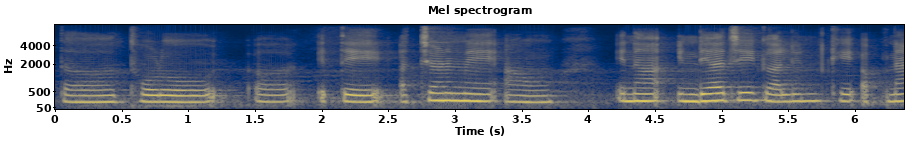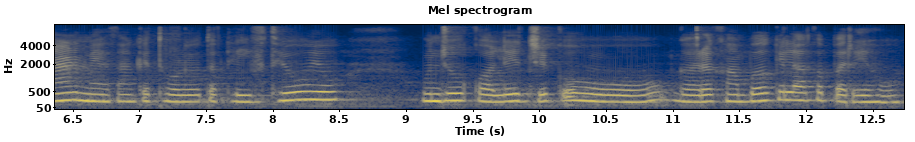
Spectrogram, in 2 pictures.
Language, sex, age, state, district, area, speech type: Sindhi, female, 18-30, Maharashtra, Thane, urban, spontaneous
